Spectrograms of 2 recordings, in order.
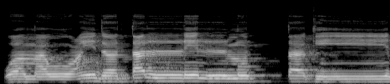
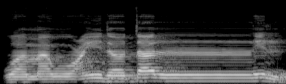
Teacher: Jadi yang awalnya tertulisnya wuidotan tanan gitu ya. Ada lam di depannya masukin tanwinnya ke lam sehingga cara bacanya wauidotal dan masukin tanpa dengungan.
